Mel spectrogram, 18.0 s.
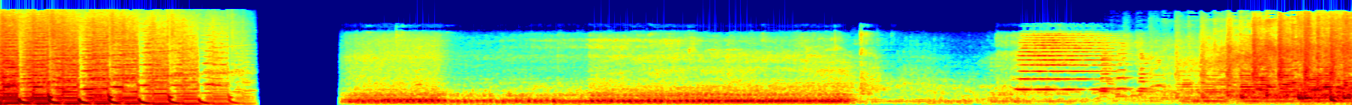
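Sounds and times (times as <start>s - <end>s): motorcycle engine idling: 4.6s - 11.5s.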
